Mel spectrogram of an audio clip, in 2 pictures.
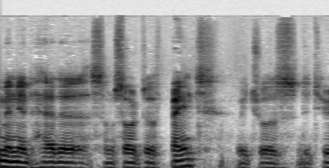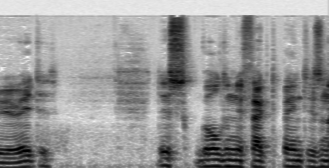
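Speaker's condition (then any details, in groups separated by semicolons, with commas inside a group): No condition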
